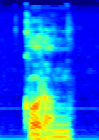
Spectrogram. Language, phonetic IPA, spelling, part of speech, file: Polish, [ˈkɔrãn], Koran, proper noun, Pl-Koran.ogg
